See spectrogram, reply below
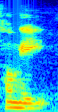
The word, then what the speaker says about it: hongi: So, um, uh, hangi, uh, or the uh, uh well, sorry, whatever. I, I, sorry, I got pronunciation wrong. But the Maoris like to touch nose to nose. Um, as yeah, as the as. hongi. – So the hongi. The hongi.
